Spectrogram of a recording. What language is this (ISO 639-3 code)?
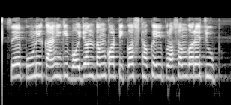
ori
